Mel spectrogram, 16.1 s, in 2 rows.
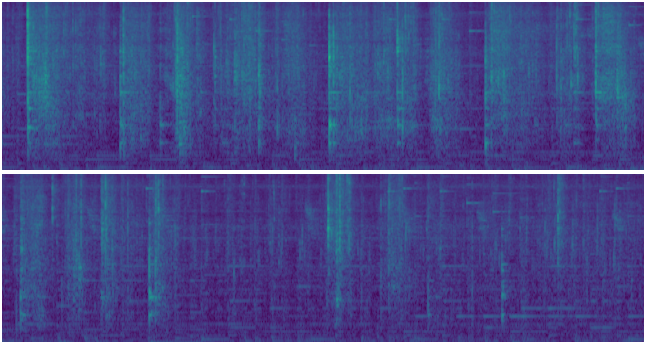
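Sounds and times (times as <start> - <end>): seafood sizzling in a pan: 0.0 - 16.0
utensil scraping a pan: 0.0 - 16.0.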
